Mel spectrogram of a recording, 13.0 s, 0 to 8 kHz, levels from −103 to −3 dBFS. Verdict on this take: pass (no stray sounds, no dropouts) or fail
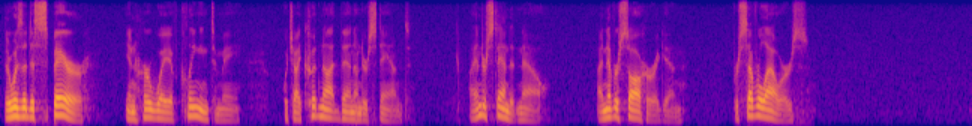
pass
